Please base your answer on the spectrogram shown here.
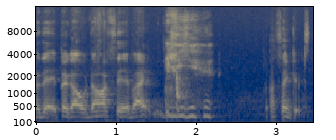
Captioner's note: chuckles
